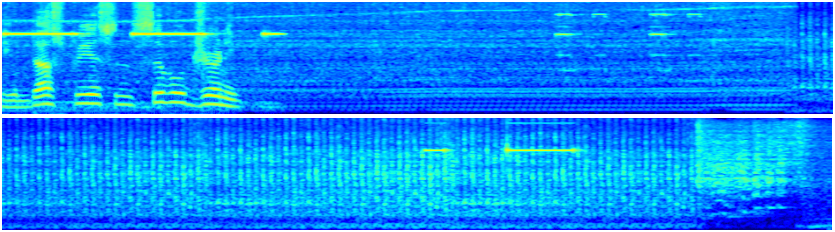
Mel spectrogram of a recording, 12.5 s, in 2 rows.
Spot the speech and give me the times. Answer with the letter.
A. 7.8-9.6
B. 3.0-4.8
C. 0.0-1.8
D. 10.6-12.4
C.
